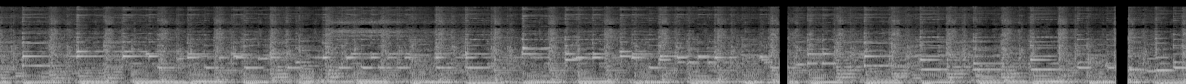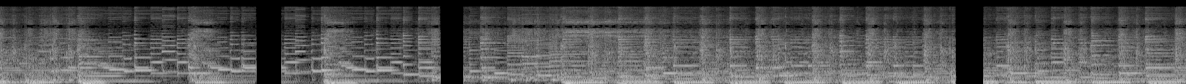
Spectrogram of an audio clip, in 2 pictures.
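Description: The audio drops to dead silence at 7.79, 11.16, 14.42, 16.26 and 21.41 s, gaps ranging from 90 to 287 ms, then resumes. Likely Bluetooth stalls, with the headphone buffer running dry while packets were resent.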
